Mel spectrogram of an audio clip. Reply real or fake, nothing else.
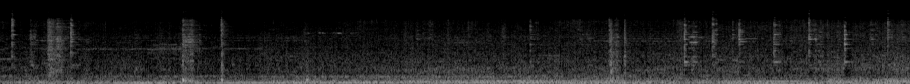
real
